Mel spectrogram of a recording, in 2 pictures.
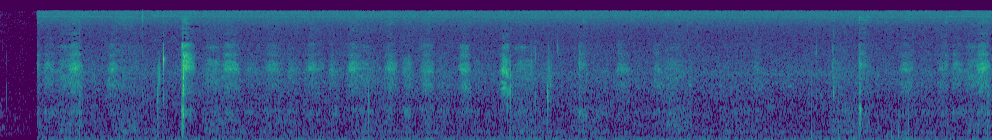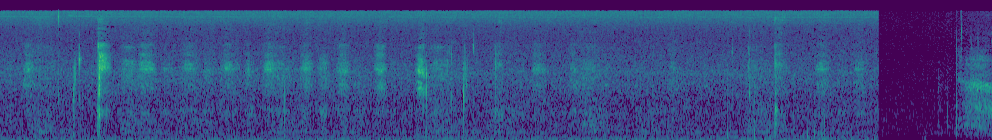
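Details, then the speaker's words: Bottle-fed infant with bottle tilted so the nipple points to the palate and lips flanged out: quiet, soft clicks and swallows over steady room noise, normal comfortable feeding without gulping sounds that signal swallowed air. "이제 아기가 삼키는 소리가 얼마나 편한지 한번 들어 올게요"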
